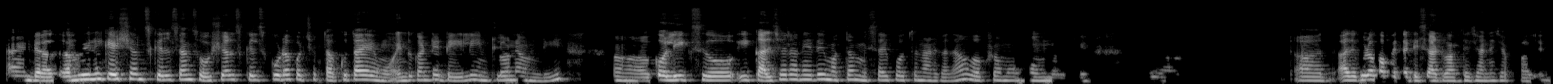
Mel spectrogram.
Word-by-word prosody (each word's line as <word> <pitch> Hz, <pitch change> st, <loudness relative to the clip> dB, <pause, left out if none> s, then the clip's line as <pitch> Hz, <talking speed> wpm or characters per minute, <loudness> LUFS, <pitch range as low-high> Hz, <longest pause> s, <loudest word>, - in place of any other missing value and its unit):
And 195 Hz, -1 st, 0 dB, 0.3 s
communication 235 Hz, +4 st, +6 dB
skills, 210 Hz, -2 st, 0 dB
and 225 Hz, 0 st, +2 dB
social 195 Hz, +4 st, 0 dB
skills 205 Hz, -2 st, -4 dB
కూడా 220 Hz, 0 st, +4 dB
కొంచెం 220 Hz, +1 st, -4 dB
తగ్గుతాయేమో? 205 Hz, -2 st, +2 dB
ఎందుకంటే 200 Hz, +4 st, -2 dB
డైలీ 175 Hz, +5 st, -3 dB
ఇంట్లోనే 195 Hz, +2 st, -3 dB
ఉండి. 165 Hz, +4 st, -7 dB, 0.6 s
ఆహ్, 170 Hz, -2 st, -3 dB
కొలీగ్సు 200 Hz, -1 st, +3 dB, 0.3 s
ఈ -, -, 0 dB
కల్చర్ 195 Hz, +7 st, +3 dB
అనేది 220 Hz, +1 st, +1 dB
మొత్తం 215 Hz, +2 st, -3 dB
మిస్ 185 Hz, +1 st, -9 dB
అయిపోతున్నారు 195 Hz, -3 st, -5 dB
కదా! 170 Hz, +5 st, -7 dB
వర్క్ 185 Hz, 0 st, -4 dB
ఫ్రమ్ 185 Hz, -1 st, -4 dB, 0.2 s
హోమ్ 175 Hz, -1 st, -3 dB
నుంచి 160 Hz, -, -19 dB, 0.8 s
యాహ్! 165 Hz, -, -22 dB, 1.1 s
ఆ! 185 Hz, -, -5 dB, 0.2 s
ద -, -, -15 dB, 0.2 s
అది 190 Hz, 0 st, +4 dB
కూడా 210 Hz, +1 st, +5 dB
ఒక 205 Hz, -1 st, 0 dB
పెద్ద 185 Hz, -, -6 dB
డిసాడ్వాంటేజ్ 170 Hz, 0 st, -2 dB
అనే 170 Hz, +1 st, -5 dB
చెప్పాలి. 175 Hz, -4 st, -13 dB
195 Hz, 140 wpm, -24 LUFS, 180-215 Hz, 1.1 s, communication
